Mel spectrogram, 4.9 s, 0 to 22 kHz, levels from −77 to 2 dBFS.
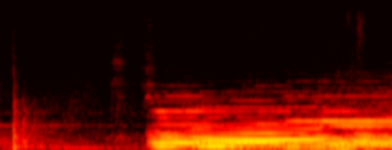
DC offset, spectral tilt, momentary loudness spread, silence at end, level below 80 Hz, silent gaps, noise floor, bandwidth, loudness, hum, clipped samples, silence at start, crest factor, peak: under 0.1%; -10 dB/octave; 17 LU; 0 s; -44 dBFS; none; -54 dBFS; 13 kHz; -24 LUFS; none; under 0.1%; 0.15 s; 14 dB; -12 dBFS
